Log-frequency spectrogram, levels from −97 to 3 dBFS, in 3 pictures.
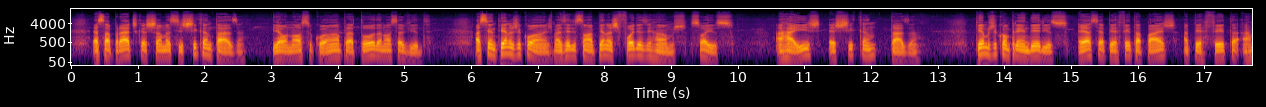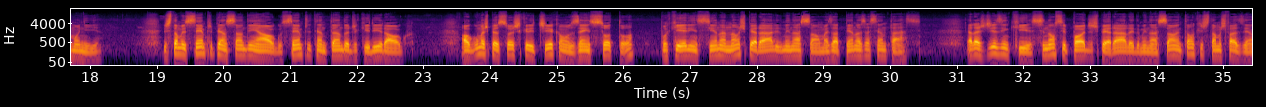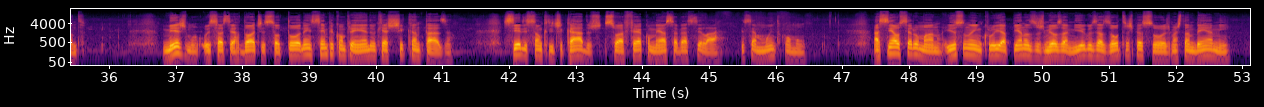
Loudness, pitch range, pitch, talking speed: -22 LUFS, 95-115 Hz, 105 Hz, 145 wpm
